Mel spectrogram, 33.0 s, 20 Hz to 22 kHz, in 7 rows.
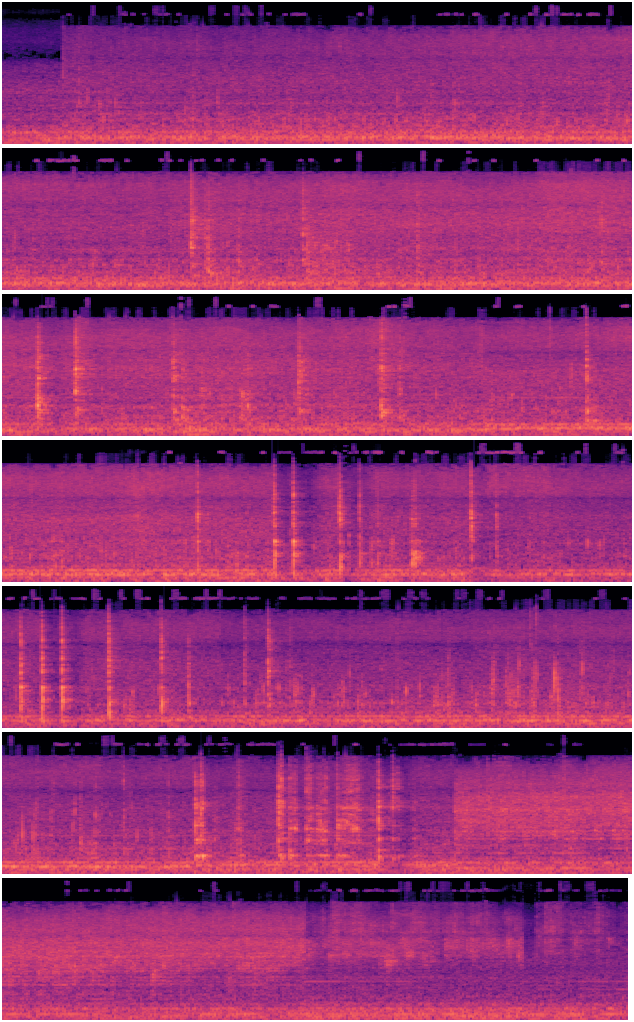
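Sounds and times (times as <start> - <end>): food sizzling in a pan: 0.5 - 33.0
metal utensil scraping a pan: 25.1 - 26.8.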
